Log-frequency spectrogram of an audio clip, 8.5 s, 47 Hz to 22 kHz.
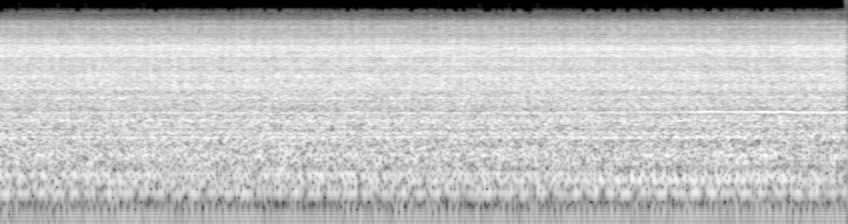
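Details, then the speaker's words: Chevy Nova straight-six after repair: smooth, even idle with steady hum and no tapping; the single rocker arm was readjusted, backed off from 3/4 turn past quiet because that ran rough, now normal idle. "All right, guys, good news. It's not clanky anymore. It was just the one rocker."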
